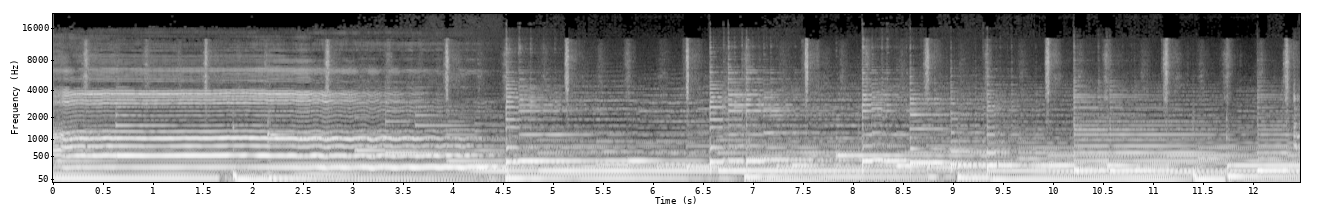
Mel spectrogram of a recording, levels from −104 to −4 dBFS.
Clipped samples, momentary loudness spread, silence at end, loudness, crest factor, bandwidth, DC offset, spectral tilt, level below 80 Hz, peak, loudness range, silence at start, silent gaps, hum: under 0.1%; 4 LU; 0 s; -13 LUFS; 10 dB; 13.5 kHz; under 0.1%; -6.5 dB/octave; -18 dBFS; -2 dBFS; 3 LU; 0 s; none; none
